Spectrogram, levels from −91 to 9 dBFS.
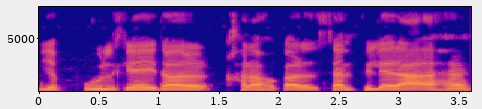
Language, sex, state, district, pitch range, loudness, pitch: Hindi, male, Bihar, East Champaran, 140-150 Hz, -16 LUFS, 145 Hz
